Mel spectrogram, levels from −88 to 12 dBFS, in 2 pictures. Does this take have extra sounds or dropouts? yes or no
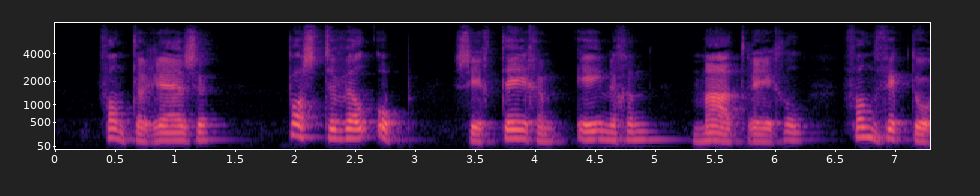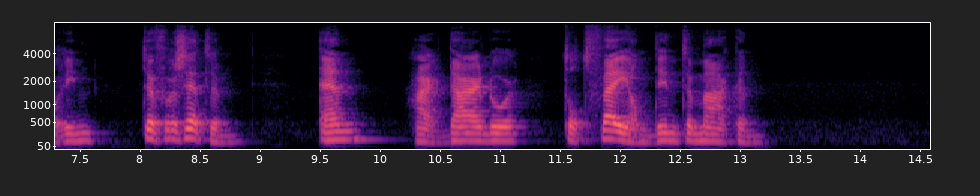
no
